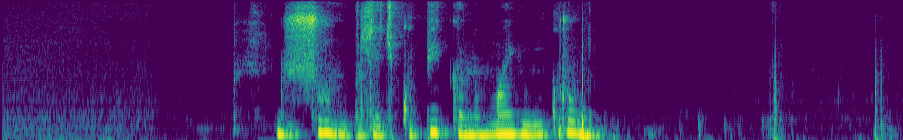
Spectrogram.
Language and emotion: Russian, angry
